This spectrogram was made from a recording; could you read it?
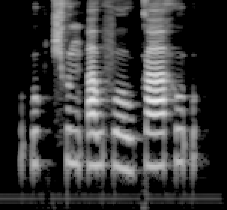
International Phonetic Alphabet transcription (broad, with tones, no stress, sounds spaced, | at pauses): ʔ u˨˩ k̚ t͡ɕʰ ɯ˨˩ ŋ ʔ a˧ w f oː˩˦ w k aː˦˥ h u˥˩ ʔ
